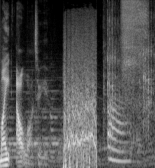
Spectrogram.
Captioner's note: record scratch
